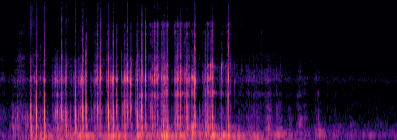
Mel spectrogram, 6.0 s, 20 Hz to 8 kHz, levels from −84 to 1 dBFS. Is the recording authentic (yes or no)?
no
